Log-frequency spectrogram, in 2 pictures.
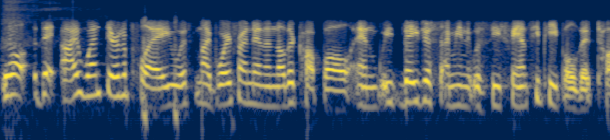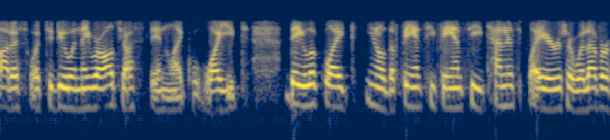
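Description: A woman's medium-pitched voice at a fairly quick pace, with hardly any pauses. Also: ordinary pitch variation. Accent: Buffalo. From Buffalo, New York. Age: 70s. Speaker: radio caller. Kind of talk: call-in chat. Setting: phone call.

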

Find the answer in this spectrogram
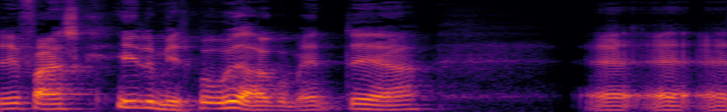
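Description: Vocal fry comes through at a fairly slow pace with ordinary pitch variation on a very clean recording with a silent background. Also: man. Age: 60s. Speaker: retired army major, former lecturer. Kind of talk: recorded interview.

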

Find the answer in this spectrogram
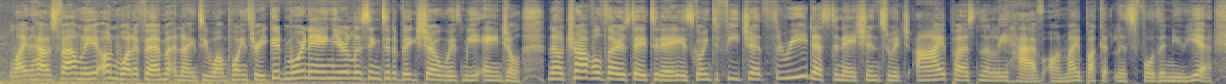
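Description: A normal speaking voice from a woman, medium in pitch with lively intonation, at a moderate pace on a very clean recording with a silent background. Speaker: radio host. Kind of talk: radio DJ patter, morning show solo host. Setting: radio studio broadcast. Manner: upbeat, bright, chatty, polished broadcaster.

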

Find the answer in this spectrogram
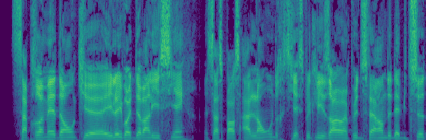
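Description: Very fast, monotone, flat speech from a man at a medium pitch, bright and sharp in tone. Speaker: MMA podcast host. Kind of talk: casual chat.

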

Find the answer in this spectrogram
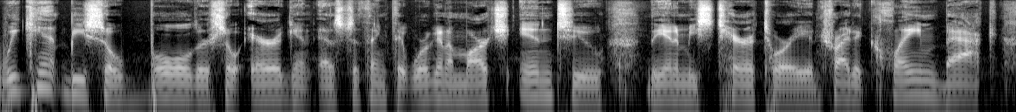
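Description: With an ordinary speaking voice, a man talks at a fairly slow pace and a fairly low pitch. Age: 50s. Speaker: school superintendent. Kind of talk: casual chat.

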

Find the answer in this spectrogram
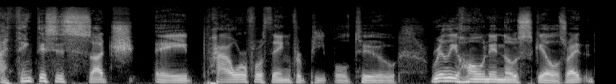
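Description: This man speaks at a fairly slow pace in a fairly low pitch with ordinary pitch variation, a plain, everyday voice, on a very clean recording with a silent background. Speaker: podcast host, mortgage agent. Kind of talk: casual banter podcast. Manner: joking, playful.

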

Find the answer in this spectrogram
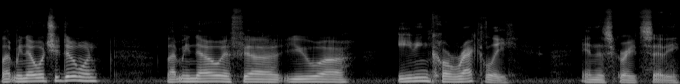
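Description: A man with a New Orleans accent talks at a moderate pace and a medium pitch. His intonation is lively. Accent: New Orleans yat. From New Orleans, Metairie. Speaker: chef, fill-in radio host. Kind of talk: casual radio talk. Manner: animated.

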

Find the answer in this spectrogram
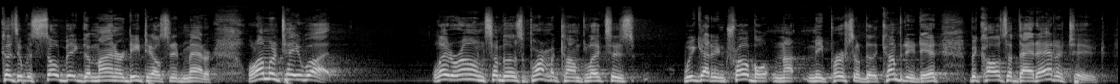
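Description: With an American accent, a high-pitched man speaks at a very fast pace and very even loudness, with audible room echo. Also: ordinary pitch variation. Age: 60s. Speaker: pastor. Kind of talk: sermon.

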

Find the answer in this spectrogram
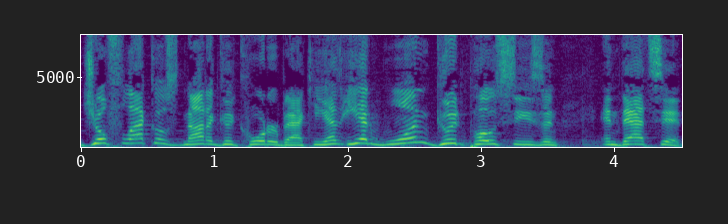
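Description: Raised and projected, a man's extremely high-pitched voice has a bright, sharp, passionate tone and lively intonation. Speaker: sports radio host. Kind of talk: heated sports rant. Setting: radio studio. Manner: emphatic, passionate.

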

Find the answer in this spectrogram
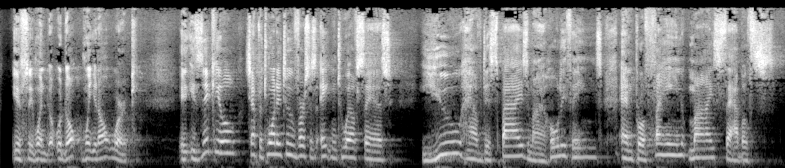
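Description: Over noticeable background noise, a man with a fairly high pitch speaks at a very slow pace, his pitch swinging very widely. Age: 80s+. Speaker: pastor. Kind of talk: sermon. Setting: church. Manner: animated.

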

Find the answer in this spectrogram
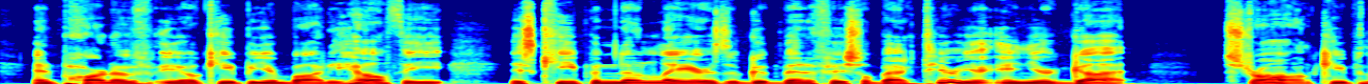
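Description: Speaking at a fairly quick pace with very even loudness, a man has an unremarkable speaking voice, captured in a very clean recording with a silent background and a dry, close sound with no echo. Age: 50s. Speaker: natural health practitioner. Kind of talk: radio health talk.

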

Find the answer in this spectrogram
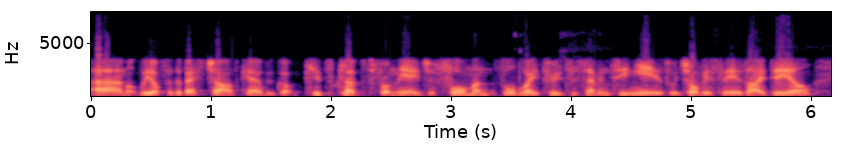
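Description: This man speaks at a medium pitch. His pace is moderate. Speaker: travel company managing director. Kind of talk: radio interview. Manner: hesitant, many fillers.

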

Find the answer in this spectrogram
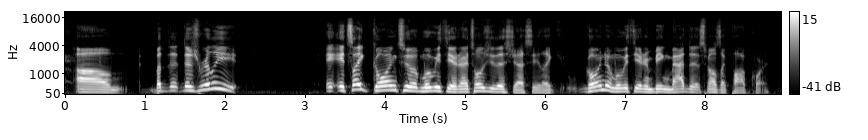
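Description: Very wide pitch swings at a fairly quick pace, in a dry, close sound with no echo. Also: man, fairly high pitch for a man. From Medicine Hat, Alberta. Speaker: hockey podcast co-host. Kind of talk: casual chat.

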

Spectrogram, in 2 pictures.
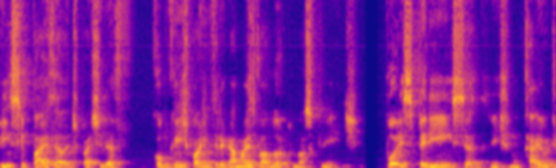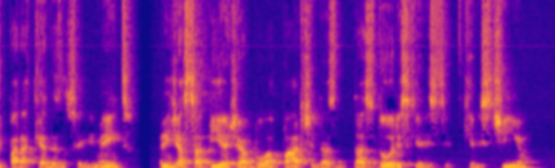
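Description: A man speaks in an ordinary speaking voice. His pitch is medium and his pace fairly quick. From São Paulo, Brazil. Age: 30s. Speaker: startup co-founder, transport executive. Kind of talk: podcast interview.

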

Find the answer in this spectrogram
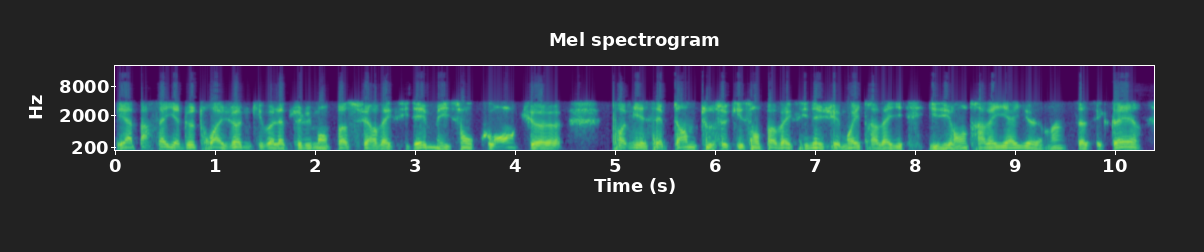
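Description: His intonation stays monotone and flat. The man keeps to a moderate pace. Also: fairly low pitch for a man. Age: 60s. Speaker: restaurant owner. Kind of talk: phone interview. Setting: phone call.

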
